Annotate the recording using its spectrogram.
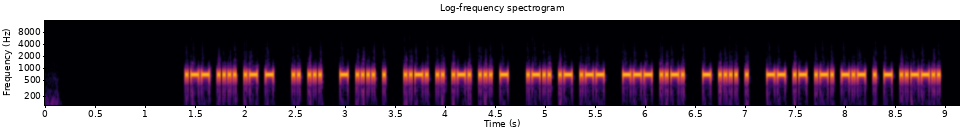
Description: Morse code, heard as a keyed tone, about 46 wpm, 700 Hz. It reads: WHAT IS THE FIRST LAW OF THE MARKET?
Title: Sentences from Top 1000 Words - Review Part 3 - 45wpm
